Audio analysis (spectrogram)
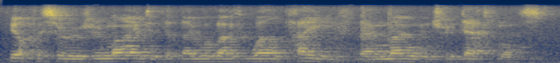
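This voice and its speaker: A man with a Northern English accent narrating a dark story in a measured, sombre way. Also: mid-range voice, level tone. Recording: distant, roomy, dull recording with faint hiss.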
